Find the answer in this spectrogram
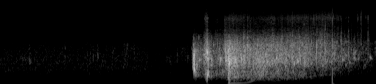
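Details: A faint low hiss gives way, about halfway through, to a loud splash followed by sloshing, gurgling water until the end.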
